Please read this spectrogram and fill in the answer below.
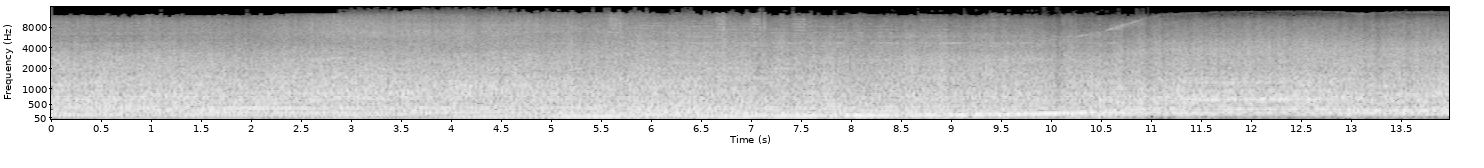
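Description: Diesel pickup truck engines running hard under full load while pulling weight sleds. The engine pitch climbs about ten seconds in, with a brief high rising whistle at the same moment.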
